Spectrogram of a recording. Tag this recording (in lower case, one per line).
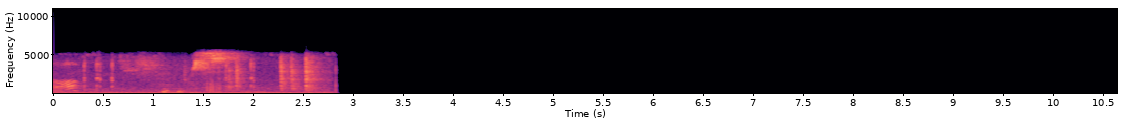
speech
silence
inside a small room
